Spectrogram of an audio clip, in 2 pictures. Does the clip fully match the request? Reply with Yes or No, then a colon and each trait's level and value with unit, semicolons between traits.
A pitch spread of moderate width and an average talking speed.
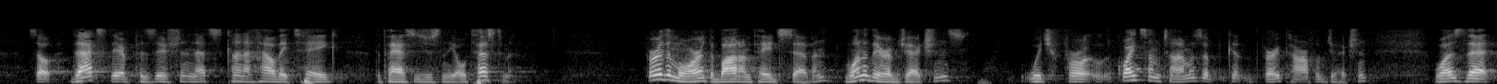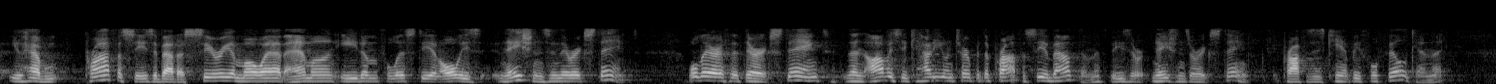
Yes: average, 4.4 semitones; average, 165 wpm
